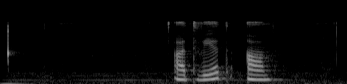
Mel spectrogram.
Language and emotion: Russian, neutral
